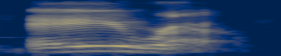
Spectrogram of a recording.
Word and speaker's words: Cairo: It's like the Egyptian city, pronounced Cairo. Oh. Cairo, Illinois. Cairo. Not Cairo. It's Cairo.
